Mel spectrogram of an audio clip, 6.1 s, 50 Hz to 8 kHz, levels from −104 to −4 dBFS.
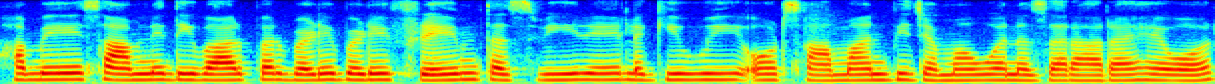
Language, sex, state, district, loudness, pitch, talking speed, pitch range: Hindi, female, Madhya Pradesh, Bhopal, -17 LUFS, 205 Hz, 195 wpm, 200-215 Hz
